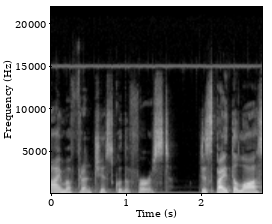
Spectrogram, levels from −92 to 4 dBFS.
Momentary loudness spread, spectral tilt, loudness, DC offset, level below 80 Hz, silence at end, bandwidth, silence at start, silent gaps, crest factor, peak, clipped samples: 12 LU; -4.5 dB/octave; -22 LUFS; under 0.1%; -62 dBFS; 0 s; 16 kHz; 0 s; none; 20 dB; -2 dBFS; under 0.1%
